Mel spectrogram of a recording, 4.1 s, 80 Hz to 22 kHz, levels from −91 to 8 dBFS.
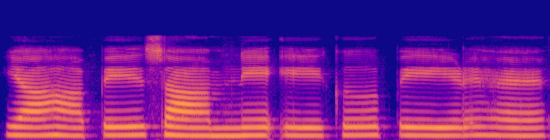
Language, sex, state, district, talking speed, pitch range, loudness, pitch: Hindi, female, Madhya Pradesh, Bhopal, 85 wpm, 220-230 Hz, -17 LUFS, 225 Hz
